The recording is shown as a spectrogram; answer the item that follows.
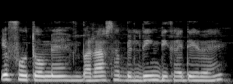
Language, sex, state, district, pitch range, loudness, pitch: Hindi, female, Arunachal Pradesh, Longding, 185-205 Hz, -16 LUFS, 190 Hz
